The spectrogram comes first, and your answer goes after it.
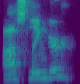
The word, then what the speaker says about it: Osleger: here with my friend dylan don't help me pronounce your last name is oslinger yeah okay i'm the worst at pronouncing pronouncing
